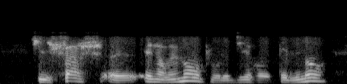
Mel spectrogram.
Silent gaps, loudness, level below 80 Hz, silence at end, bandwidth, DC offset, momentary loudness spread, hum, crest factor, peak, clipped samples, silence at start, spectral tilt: none; -23 LUFS; -70 dBFS; 0.2 s; 4.9 kHz; under 0.1%; 9 LU; none; 18 dB; -6 dBFS; under 0.1%; 0.3 s; -8.5 dB/octave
